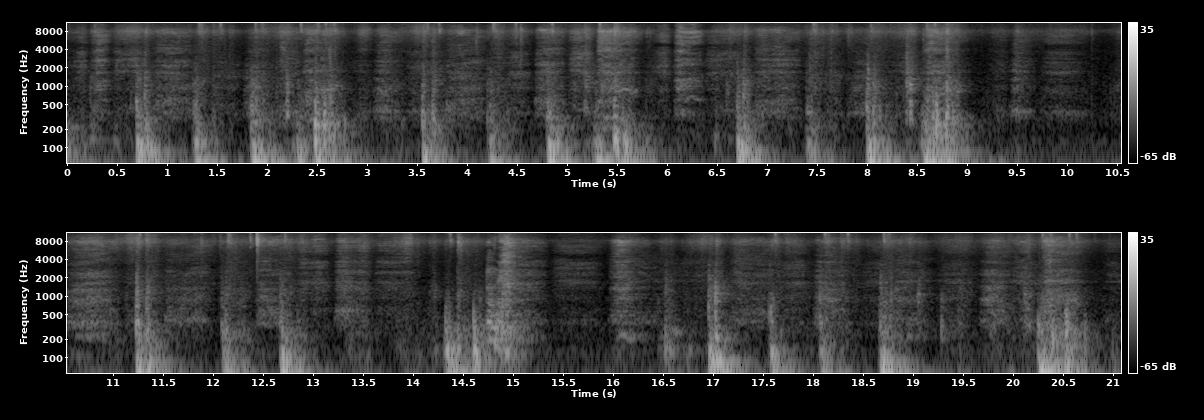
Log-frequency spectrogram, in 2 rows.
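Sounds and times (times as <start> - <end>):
heavy panting: 0.0 - 21.0
thumps on rubber floor: 0.7 - 2.9, 3.6 - 5.8, 20.2 - 20.8.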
